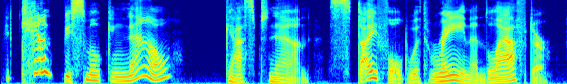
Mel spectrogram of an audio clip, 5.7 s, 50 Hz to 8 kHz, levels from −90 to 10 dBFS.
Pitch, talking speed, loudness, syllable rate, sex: 195 Hz, 125 wpm, -19 LUFS, 3.3 syllables/s, female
